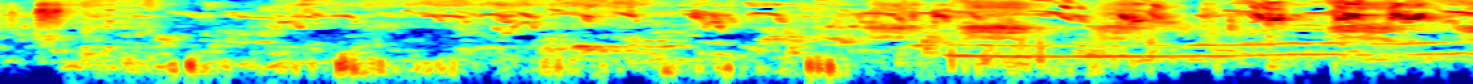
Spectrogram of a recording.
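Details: Two zebra finches at their bath; a run of quick, downslurred chirps, several per second, over a faint steady hum that starts midway, with soft fluttering.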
